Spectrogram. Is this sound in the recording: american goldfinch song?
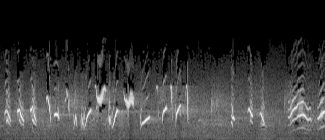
yes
